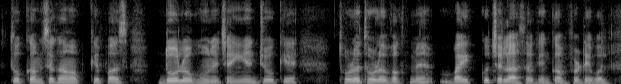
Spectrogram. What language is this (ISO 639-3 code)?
urd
